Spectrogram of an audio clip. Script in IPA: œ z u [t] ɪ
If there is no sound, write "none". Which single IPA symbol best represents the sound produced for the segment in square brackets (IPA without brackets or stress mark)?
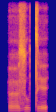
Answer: t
